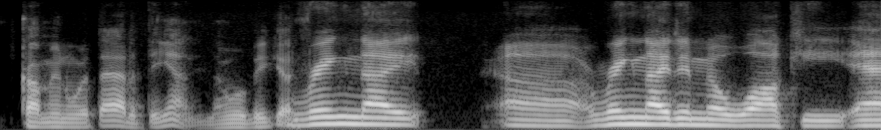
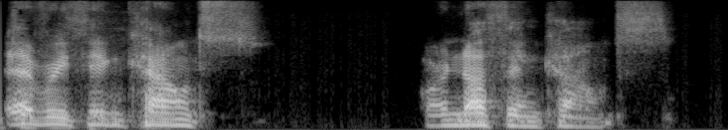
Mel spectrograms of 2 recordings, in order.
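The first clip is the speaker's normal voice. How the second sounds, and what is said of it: Imitates another person's voice. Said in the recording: “That's my Tibbs impression.”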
